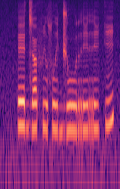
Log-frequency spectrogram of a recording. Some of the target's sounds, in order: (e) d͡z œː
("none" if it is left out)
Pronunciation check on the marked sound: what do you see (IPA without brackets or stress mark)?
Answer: e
